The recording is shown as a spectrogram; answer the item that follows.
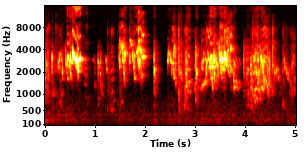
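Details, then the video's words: Chattering budgerigars, said to be happy, make bursts of raspy warbling and clicky chirps separated by short silences, louder phrases around the start and middle. "happy budgie sounds"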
